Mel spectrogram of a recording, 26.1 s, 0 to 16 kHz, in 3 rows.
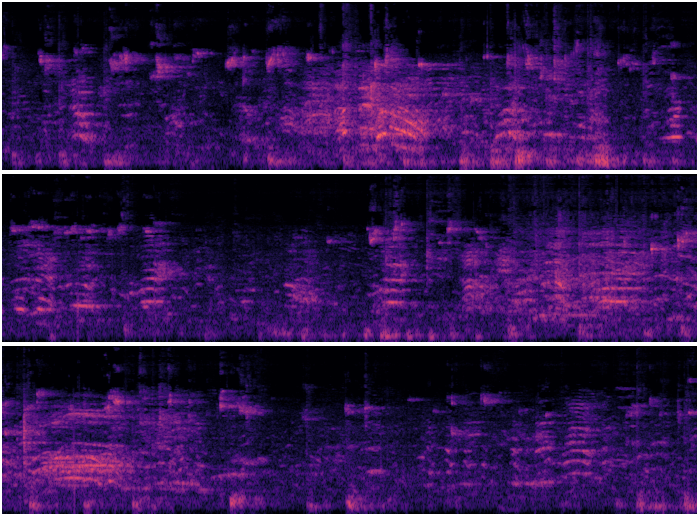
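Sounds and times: voices calling out: 0:00.0 - 0:26.0.

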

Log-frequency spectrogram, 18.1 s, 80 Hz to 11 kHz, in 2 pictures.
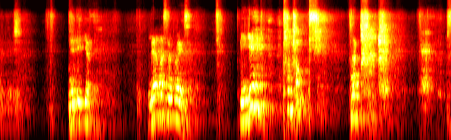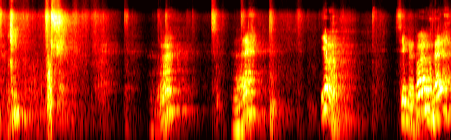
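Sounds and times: forceful grunts and exhalations: 0:03.7 - 0:13.0.

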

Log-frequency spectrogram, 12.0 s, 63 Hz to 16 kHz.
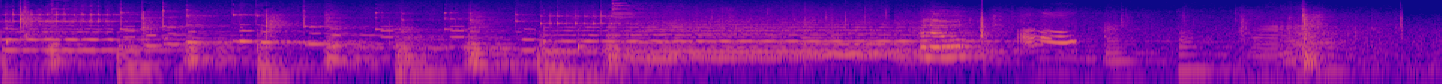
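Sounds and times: orchestral film music: 0:00.0 - 0:11.6
meow-like animal cry: 0:08.5 - 0:09.1.

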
